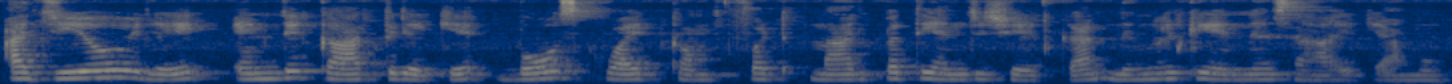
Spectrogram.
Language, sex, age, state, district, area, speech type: Malayalam, female, 18-30, Kerala, Kollam, rural, read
